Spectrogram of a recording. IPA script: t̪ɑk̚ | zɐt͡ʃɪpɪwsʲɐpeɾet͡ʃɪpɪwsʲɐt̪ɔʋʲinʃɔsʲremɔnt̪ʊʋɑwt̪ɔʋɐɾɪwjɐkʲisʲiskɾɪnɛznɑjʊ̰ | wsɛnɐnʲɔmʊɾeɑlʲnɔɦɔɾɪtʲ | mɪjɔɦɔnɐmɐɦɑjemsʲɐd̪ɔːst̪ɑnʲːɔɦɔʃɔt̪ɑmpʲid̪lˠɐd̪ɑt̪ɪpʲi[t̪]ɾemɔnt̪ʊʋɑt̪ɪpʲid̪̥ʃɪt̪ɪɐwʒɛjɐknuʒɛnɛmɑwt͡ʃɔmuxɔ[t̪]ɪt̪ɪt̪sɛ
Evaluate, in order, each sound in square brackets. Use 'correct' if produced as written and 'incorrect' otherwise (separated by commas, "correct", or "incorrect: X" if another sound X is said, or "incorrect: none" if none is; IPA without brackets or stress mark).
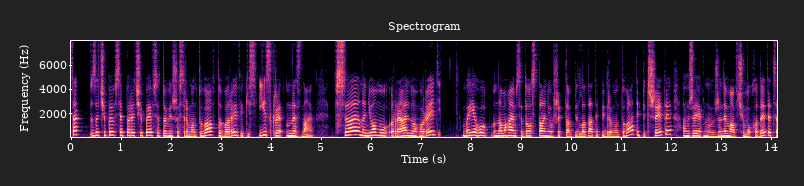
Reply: incorrect: d̪, incorrect: d̪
